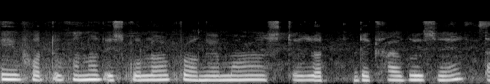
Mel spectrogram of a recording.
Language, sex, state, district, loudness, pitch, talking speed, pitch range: Assamese, female, Assam, Sonitpur, -13 LUFS, 205 Hz, 145 wpm, 200-215 Hz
